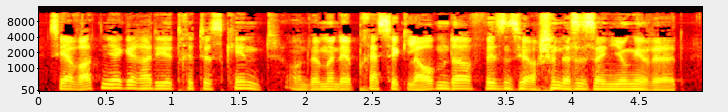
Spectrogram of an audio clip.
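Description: A man conducting an interview and reading formal, prepared questions in a polite, measured way. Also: medium pitch.

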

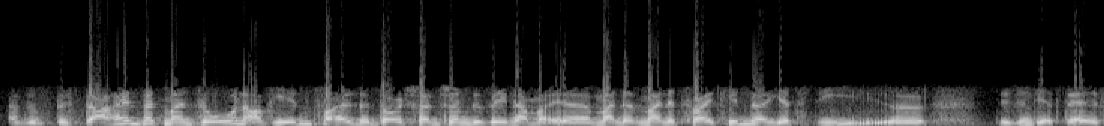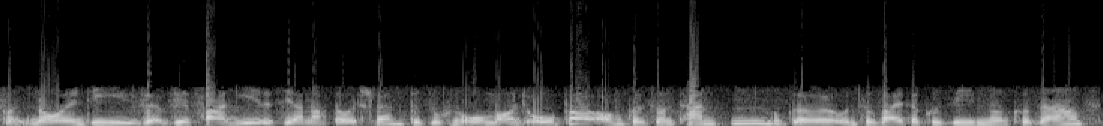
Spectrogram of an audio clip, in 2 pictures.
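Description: Gravelly woman on a muffled line. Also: mid-range voice, steady tone, normal speed, slight background noise. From Germany. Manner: hesitant, many fillers and restarts. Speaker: interview guest, artist. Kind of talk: reflective interview answers.

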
